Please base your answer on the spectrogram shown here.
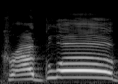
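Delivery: loud, high hype shout; hyped crowd call. Acted. Streamer playing the crowd reacting to [name], loud excited shout.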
